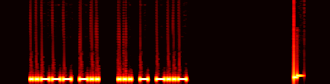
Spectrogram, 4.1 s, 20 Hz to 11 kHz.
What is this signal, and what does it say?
Morse code, heard as a keyed tone, about 34 wpm, 700 Hz. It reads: 2D STX
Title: Field Day Exchanges - 35wpm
